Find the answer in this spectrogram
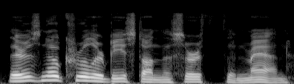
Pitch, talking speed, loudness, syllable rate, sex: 125 Hz, 205 wpm, -15 LUFS, 4.5 syllables/s, male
